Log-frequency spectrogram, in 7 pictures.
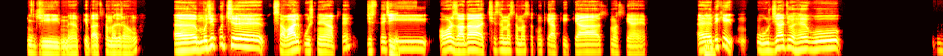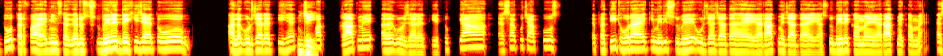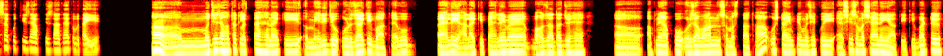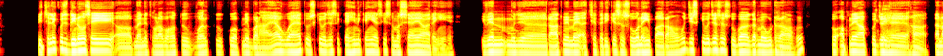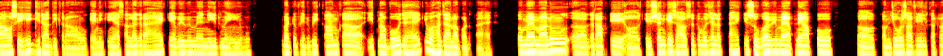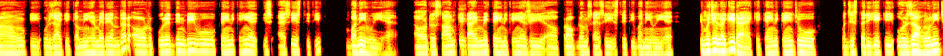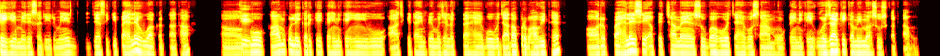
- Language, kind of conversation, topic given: Hindi, advice, ऊर्जा प्रबंधन और सीमाएँ स्थापित करना
- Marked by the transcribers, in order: in English: "मीन्स"; in English: "टाइम"; in English: "बट"; in English: "वर्क"; in English: "इवन"; in English: "बट"; in English: "क्वेस्चन"; in English: "फ़ील"; in English: "टाइम"; in English: "प्रॉब्लम्स"; in English: "टाइम"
